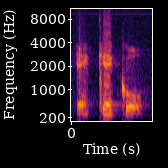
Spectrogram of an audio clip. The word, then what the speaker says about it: Ekeco: it's got an unusual name we call it EO tequila and that's spelled e k Eco EO EO um the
